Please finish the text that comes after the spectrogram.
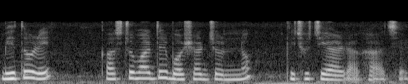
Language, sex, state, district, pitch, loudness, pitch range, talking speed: Bengali, female, Tripura, West Tripura, 255 Hz, -17 LUFS, 240-275 Hz, 130 wpm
